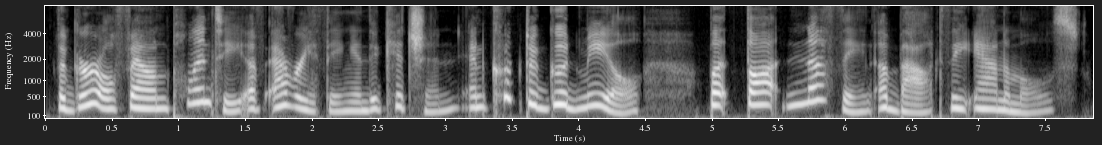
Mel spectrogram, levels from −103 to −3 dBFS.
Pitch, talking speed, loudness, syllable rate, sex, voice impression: 240 Hz, 155 wpm, -19 LUFS, 4.5 syllables/s, female, very feminine, very adult-like, middle-aged, slightly tensed, dark, hard, clear, very fluent, slightly cool, intellectual, refreshing, sincere, calm, friendly, reassuring, slightly unique, elegant, slightly wild, slightly sweet, slightly lively, slightly strict, sharp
